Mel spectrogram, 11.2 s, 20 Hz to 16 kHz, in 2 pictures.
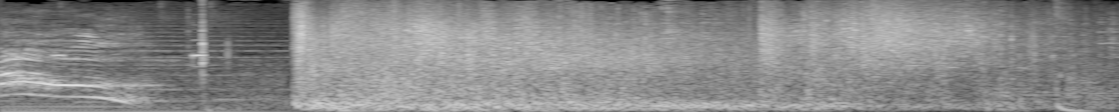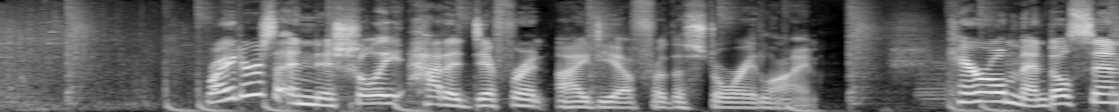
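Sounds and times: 
bombs exploding around an apartment complex: 1.4 - 6.6
shattering debris: 1.5 - 6.5
speech: 6.6 - 11.1.

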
